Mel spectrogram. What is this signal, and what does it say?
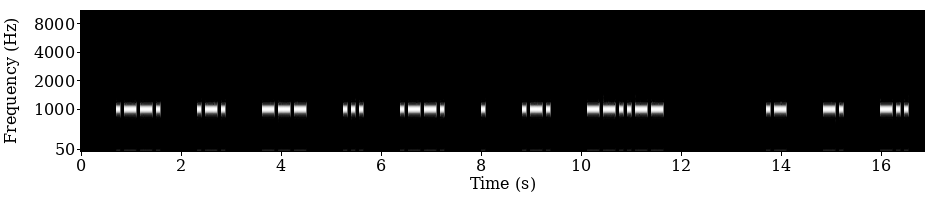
Morse code, heard as a keyed tone, about 15 wpm, spaced as for 8 wpm, 1000 Hz. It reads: PROSPER, AND
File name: qotdfiles / 8wpm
